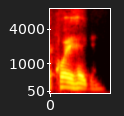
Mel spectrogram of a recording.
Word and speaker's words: Quayhagen: How do you say your name? – Yeah, Quayhagen.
